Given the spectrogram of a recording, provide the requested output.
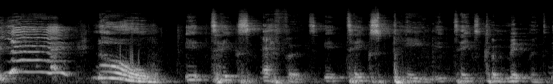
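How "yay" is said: very high-pitched squealed cheer; mock joyful. Preacher mocking athletes getting up joyfully, high fake cheer. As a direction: squeal it in exaggerated glee. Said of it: "joyfully say".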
